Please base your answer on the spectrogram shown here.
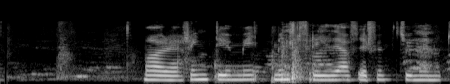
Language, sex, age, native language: Icelandic, male, 12, Icelandic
